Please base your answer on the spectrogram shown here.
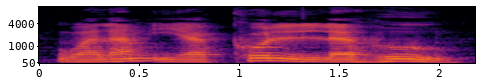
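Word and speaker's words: ولم يكن له: و در لغت یکن، یکن نوشته شده و چون نون نون ساکن است و نون ساکن پشت سرش لام آمده، در این حالت ما ای را ادغام میکنیم، نون بیخی تلفظ نمی کنیم و کاف کافی که دو است کاف کتی لام یک جا میشه و کاملا نون تلفظ نمیشه، که وقتی که ما میخوانیم اینو میگیم ولم یکل لهو.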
